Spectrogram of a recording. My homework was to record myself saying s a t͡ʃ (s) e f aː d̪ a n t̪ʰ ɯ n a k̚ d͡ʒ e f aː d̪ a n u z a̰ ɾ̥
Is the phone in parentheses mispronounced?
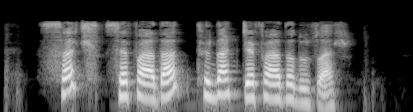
no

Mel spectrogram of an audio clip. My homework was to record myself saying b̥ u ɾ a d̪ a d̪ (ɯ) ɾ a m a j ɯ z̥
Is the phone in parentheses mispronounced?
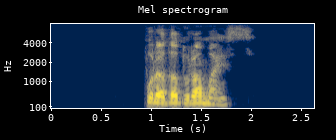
yes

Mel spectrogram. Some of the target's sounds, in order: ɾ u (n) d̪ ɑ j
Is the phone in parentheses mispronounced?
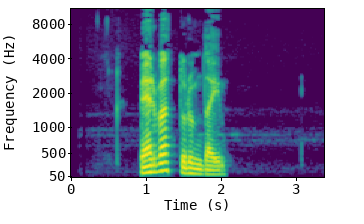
yes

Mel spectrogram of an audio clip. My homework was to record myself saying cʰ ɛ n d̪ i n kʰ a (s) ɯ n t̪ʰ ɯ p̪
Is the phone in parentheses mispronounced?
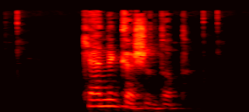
yes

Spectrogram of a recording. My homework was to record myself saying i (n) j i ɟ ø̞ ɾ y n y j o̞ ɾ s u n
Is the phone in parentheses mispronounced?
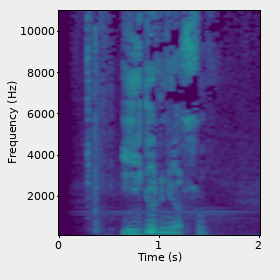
yes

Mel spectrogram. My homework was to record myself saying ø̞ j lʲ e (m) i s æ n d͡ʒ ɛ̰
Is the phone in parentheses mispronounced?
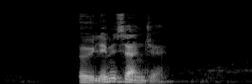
no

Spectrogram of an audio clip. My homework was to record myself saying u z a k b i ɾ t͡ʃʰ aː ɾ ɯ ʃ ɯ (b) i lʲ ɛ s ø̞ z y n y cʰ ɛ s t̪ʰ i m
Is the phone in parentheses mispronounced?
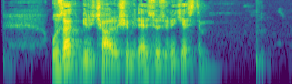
yes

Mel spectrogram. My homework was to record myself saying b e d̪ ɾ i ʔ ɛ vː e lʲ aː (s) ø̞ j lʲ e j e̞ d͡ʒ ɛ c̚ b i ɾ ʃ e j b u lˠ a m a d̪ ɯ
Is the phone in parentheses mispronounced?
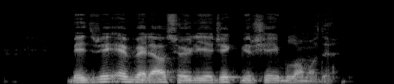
no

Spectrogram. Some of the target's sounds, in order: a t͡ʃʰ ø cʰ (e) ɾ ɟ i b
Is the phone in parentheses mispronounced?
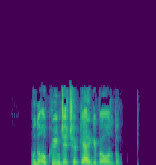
yes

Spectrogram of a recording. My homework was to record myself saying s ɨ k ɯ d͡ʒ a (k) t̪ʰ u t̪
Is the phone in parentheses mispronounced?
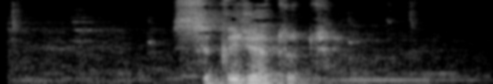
yes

